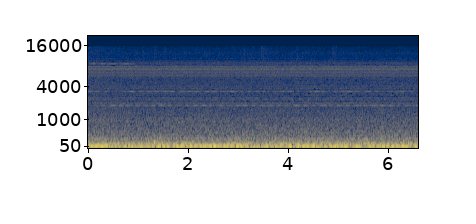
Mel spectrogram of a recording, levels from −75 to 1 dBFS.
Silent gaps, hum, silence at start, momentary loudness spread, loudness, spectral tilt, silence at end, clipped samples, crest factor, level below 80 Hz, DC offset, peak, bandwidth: none; none; 0 s; 4 LU; -22 LUFS; -5.5 dB/octave; 0 s; under 0.1%; 12 dB; -18 dBFS; under 0.1%; -6 dBFS; 14 kHz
